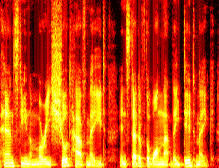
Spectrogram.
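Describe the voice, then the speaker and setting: A man with a British accent at a moderate pace. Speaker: YouTuber. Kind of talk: video essay commentary.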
